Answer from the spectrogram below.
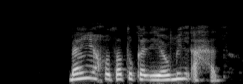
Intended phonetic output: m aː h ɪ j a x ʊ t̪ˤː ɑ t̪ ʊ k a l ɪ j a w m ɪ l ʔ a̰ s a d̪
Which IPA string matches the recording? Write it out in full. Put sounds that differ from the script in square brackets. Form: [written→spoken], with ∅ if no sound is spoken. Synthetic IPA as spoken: m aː h ɪ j a x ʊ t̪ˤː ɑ t̪ ʊ k a l ɪ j a w m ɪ l ʔ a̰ [s→ħ] a d̪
